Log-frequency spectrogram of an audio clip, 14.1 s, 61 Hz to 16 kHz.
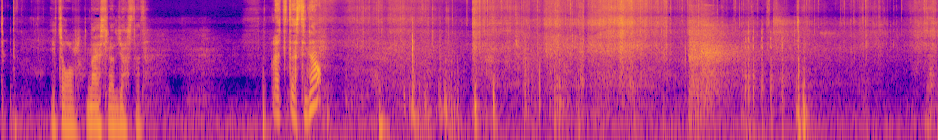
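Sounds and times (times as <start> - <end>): foot rustling: 4.8 - 10.2.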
